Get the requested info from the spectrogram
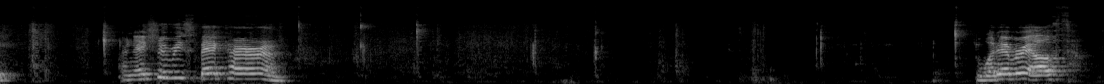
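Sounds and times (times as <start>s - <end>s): quiet chewing mouth clicks: 3.5s - 4.4s, 5.3s - 6.2s, 8.0s - 9.8s.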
